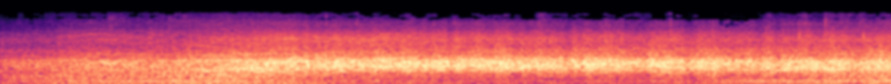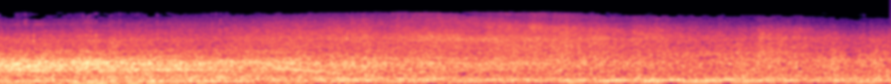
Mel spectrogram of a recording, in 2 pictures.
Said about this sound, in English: And they watched as a bomber and two fighter planes from World War II flew overhead.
